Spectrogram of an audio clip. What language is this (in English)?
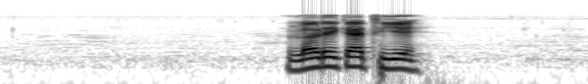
Nepali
